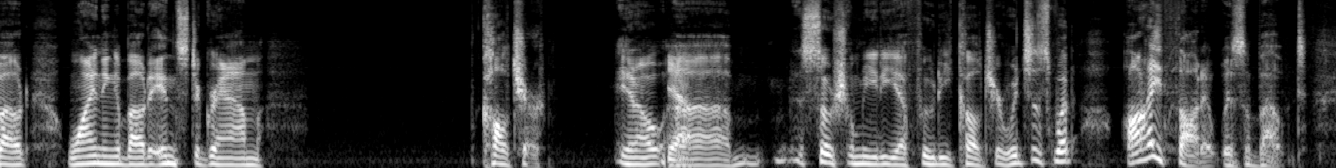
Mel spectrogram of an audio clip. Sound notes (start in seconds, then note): none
